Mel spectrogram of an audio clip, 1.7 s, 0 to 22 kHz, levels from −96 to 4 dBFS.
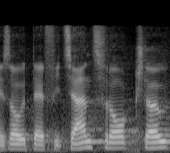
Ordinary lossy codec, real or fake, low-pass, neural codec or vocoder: none; fake; 10.8 kHz; autoencoder, 48 kHz, 32 numbers a frame, DAC-VAE, trained on Japanese speech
